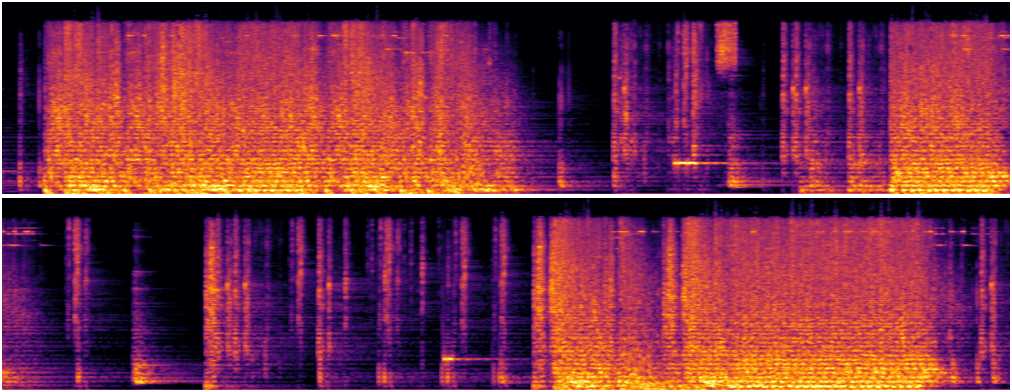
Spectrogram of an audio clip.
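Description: A machine gun fires in long rapid bursts indoors.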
